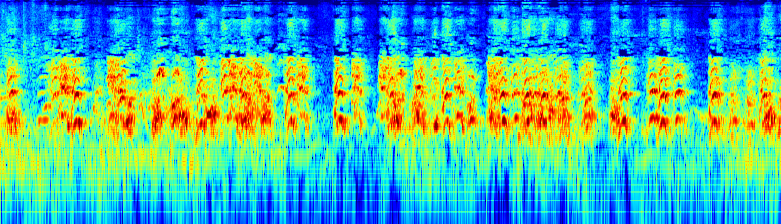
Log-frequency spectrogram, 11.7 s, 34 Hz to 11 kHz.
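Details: About 150 dogs, including Dobermans, Shar Peis, Chow Chows and Golden Retrievers, held at a Nonsan, South Korea, meat farm and puppy mill, January 2017. Many voices bark in rough, uneven bursts, with short gaps between waves of noise.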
